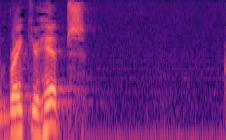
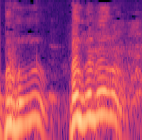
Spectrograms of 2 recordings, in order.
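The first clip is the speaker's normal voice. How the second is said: imitated bass vibration; 3 semitones higher, slower than usual. Walking down the road vibrating from the bass, imitated booming. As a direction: mimic a body vibrating with the bass. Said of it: "you're vibrating from the bass".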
